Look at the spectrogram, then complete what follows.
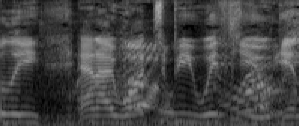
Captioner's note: audibly disturbed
